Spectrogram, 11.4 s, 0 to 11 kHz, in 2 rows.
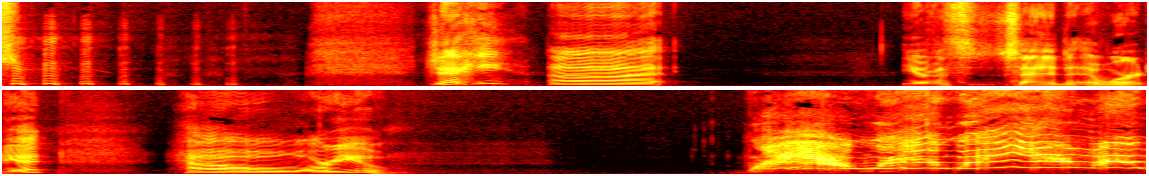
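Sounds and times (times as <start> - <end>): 
speech: 0.0 - 0.6, 2.1 - 3.4, 4.5 - 7.8, 9.4 - 9.7
person imitating a screeching cat: 9.4 - 11.4.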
